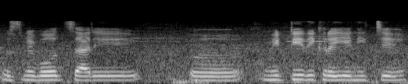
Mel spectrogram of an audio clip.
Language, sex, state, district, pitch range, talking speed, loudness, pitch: Hindi, female, Maharashtra, Mumbai Suburban, 195-205 Hz, 130 wpm, -16 LUFS, 200 Hz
